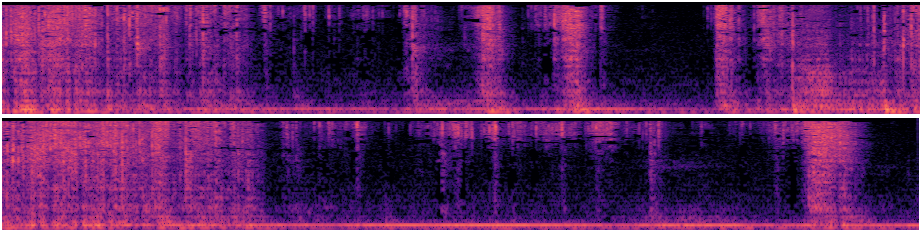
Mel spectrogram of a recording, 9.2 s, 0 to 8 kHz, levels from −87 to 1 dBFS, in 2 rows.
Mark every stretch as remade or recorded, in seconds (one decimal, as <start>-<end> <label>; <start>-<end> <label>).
0.0-9.2 recorded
